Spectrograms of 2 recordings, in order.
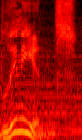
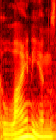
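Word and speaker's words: Lynian: Well, I specialize in small creatures called Linians. And I've been pronouncing it Linians the whole time. Like, feline. But sure, Linians.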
